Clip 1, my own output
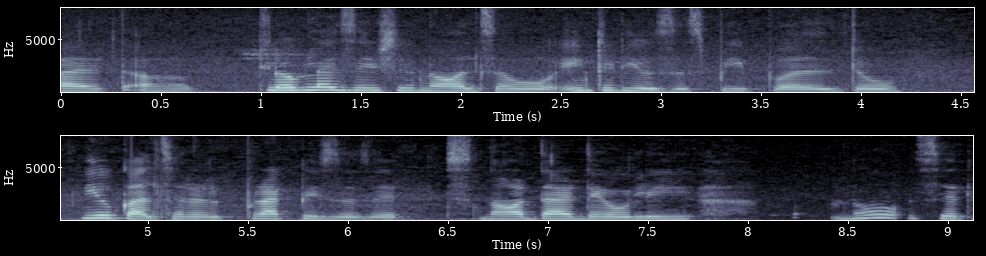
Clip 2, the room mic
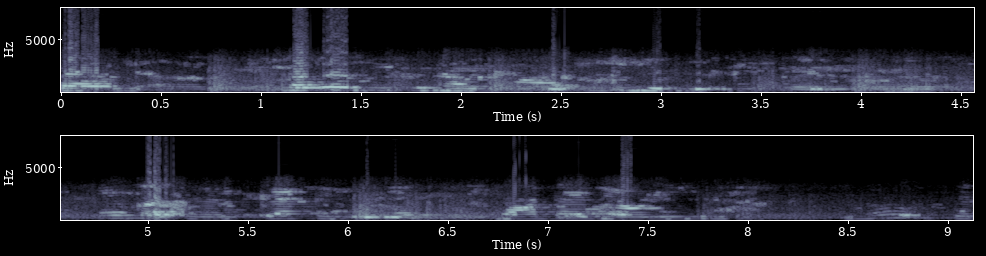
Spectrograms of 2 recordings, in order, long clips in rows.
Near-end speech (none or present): none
